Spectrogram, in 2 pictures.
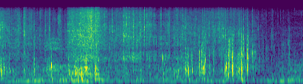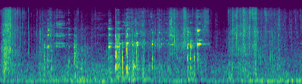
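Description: Empty glass bottles clinking and knocking against one another as they are loaded into a cart already full of bottles, in scattered, irregular clinks.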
